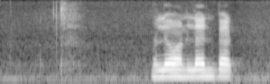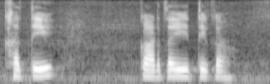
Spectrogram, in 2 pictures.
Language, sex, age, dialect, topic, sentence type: Marathi, female, 41-45, Varhadi, banking, question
